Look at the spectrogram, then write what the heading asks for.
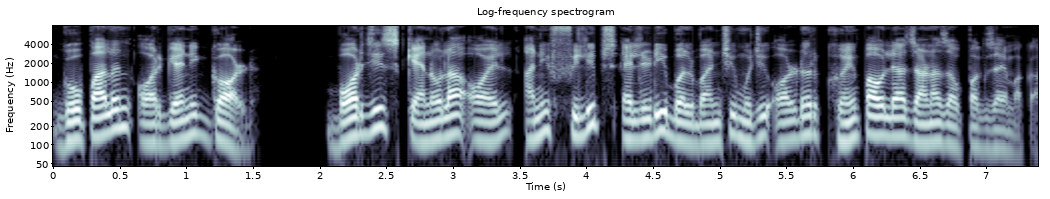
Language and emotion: Goan Konkani, neutral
